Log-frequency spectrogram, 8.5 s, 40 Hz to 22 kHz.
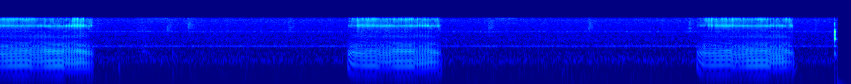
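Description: Three loud, buzzing snores about 3.5 seconds apart, roughly 17 breaths a minute, each on the in-breath, with a steady faint room hum.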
